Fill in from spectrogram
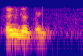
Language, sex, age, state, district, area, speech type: Urdu, male, 45-60, Delhi, Central Delhi, urban, conversation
